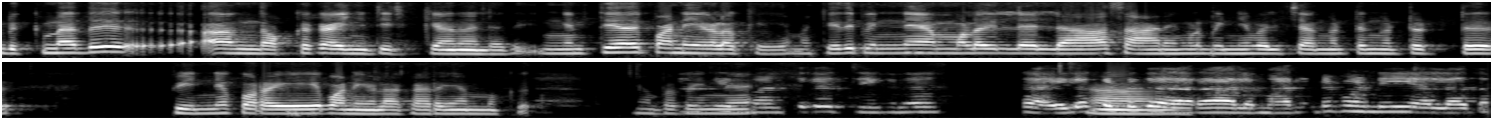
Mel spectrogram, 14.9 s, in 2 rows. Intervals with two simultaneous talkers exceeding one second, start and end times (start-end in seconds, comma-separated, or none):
none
